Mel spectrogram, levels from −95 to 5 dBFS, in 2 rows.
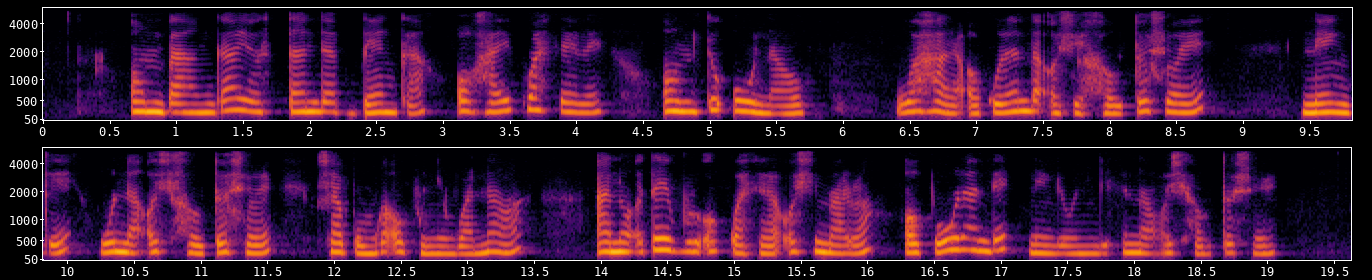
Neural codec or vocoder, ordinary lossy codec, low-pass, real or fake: codec, 16 kHz, 6 kbps, DAC; MP3, 48 kbps; 5.4 kHz; fake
